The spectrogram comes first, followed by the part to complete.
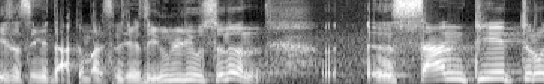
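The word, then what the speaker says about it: San Pietro: 그래서 율리우스는 산 피에트로 대성당, 이게 그 이탈리아식으로 발음한 거고, 아까 말한 그 성 베드로 성당입니다.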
